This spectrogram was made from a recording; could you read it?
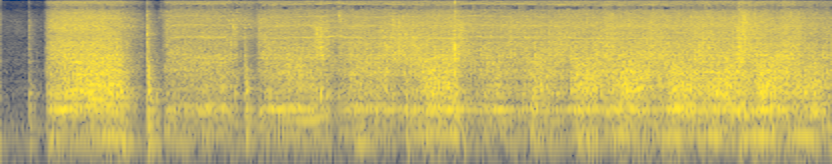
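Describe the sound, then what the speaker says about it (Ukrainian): A blender mixing a mixture with sour cream to a smooth cream runs steadily with a loud, dense whirring hum, starting abruptly and continuing with slight fluctuations. "все це знову поєднуємо блендером до однорідності"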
